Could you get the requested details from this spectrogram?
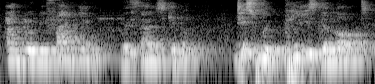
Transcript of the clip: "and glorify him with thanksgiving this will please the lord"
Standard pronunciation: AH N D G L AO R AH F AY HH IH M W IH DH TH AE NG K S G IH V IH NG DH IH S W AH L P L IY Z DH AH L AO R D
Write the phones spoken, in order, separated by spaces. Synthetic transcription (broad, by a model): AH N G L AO R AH F AY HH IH M W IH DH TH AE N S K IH P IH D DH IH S W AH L P L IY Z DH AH L AO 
